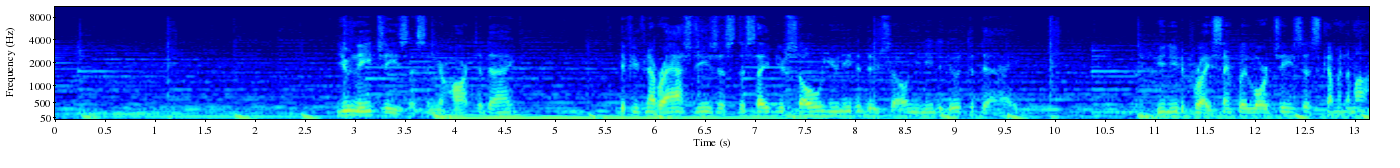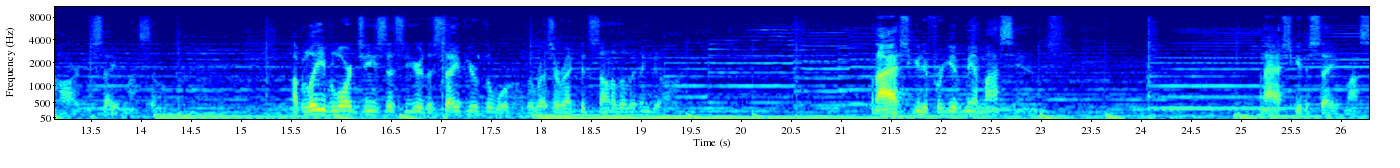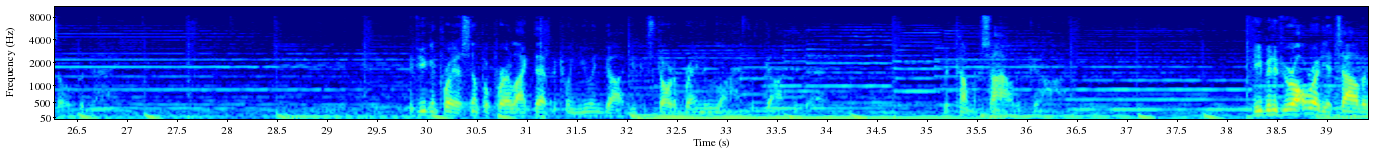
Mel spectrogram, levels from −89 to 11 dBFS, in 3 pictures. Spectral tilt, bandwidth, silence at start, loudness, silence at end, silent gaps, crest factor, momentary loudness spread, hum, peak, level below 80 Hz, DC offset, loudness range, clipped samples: -6 dB/octave; 8.4 kHz; 0 s; -39 LUFS; 0 s; none; 26 dB; 15 LU; none; -12 dBFS; -48 dBFS; under 0.1%; 8 LU; under 0.1%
